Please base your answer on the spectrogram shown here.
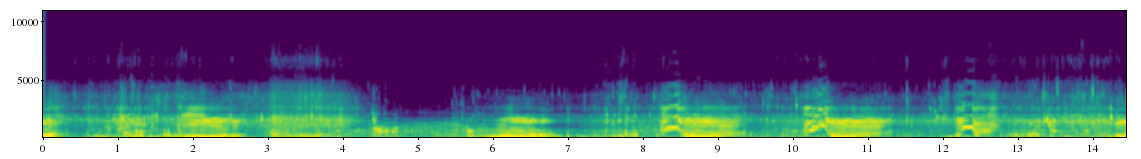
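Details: Humpback whale, a lone male, sings at the Silver Bank in February 2023; long groaning calls sweep upward and downward in rich harmonics, five or six units repeated every two to three seconds, with brief gurgling water noise between.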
